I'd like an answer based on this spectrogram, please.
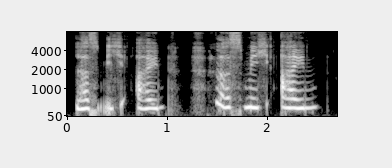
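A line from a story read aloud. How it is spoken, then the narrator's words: Deeply sad sobbing. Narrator (German): Eine todtraurige Stimme schluchzte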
